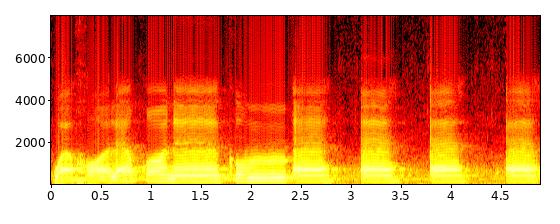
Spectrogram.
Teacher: e fathahnya enggak sempurna cuman walaqnaakum a a a a nah ini jadinya seperti orang yang sedang bergumam kurang jelas harakat fathahnya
